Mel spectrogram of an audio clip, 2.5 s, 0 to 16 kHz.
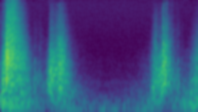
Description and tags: loop perc 2
Percussive & filtered short rhythm loop for Sonic Pi Library. Part of the first Mehackit sample library contribution.
loop, filtered, drum-loop, mehackit, sample, rhythm, sounddesign, sound-design, drum, effect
